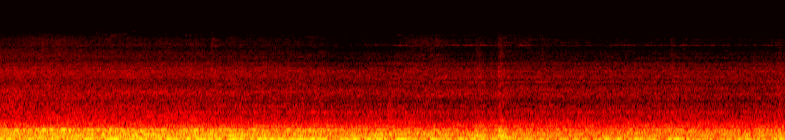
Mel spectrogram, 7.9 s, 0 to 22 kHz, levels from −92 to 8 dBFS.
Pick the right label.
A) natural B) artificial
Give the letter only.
A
